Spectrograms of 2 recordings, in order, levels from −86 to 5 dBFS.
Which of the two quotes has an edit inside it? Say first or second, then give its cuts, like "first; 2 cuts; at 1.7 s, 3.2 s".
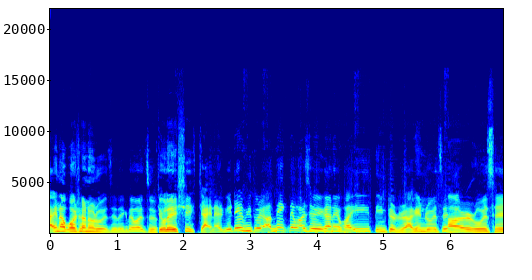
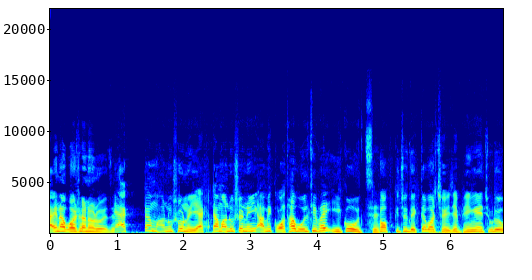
second; 2 cuts; at 0.9 s, 4.8 s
